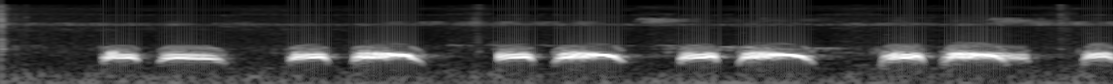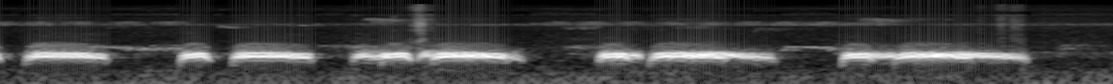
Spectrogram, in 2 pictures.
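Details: Spotted dove calling to lure birds down: a long, rapid run of short, hollow coos, about one a second and often paired, over a steady low rumble and a faint high whine.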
